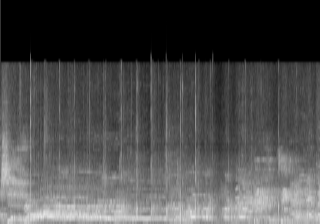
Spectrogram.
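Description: Audience cheering and screaming, several high-pitched voices holding long overlapping shouts, strongest in the first couple of seconds.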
